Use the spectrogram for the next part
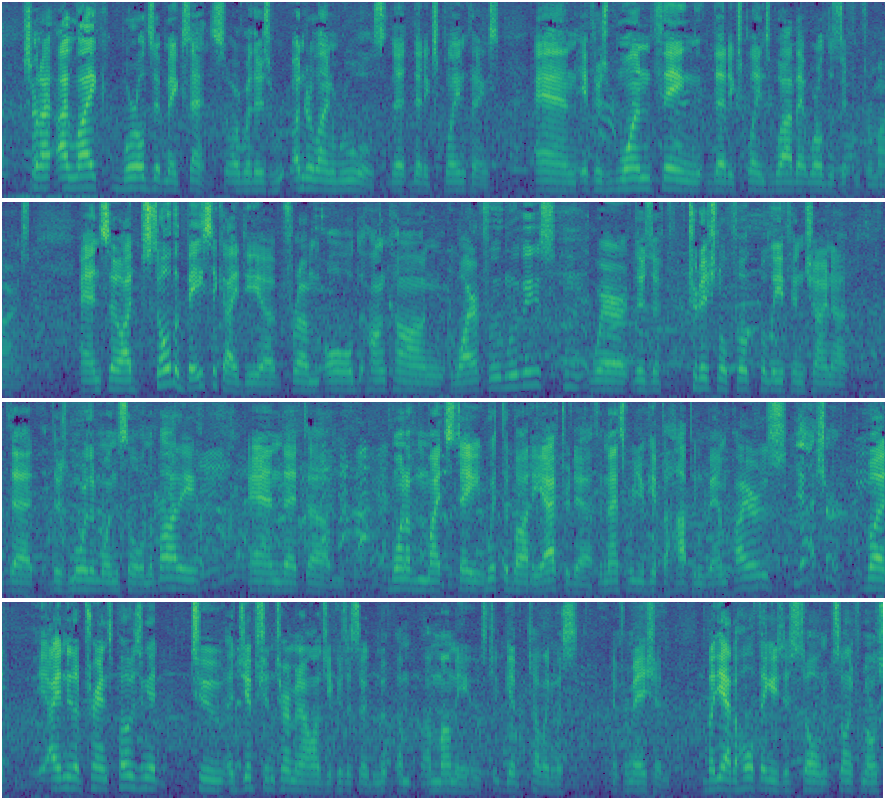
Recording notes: A "King" size episode straight from the aisles of Emerald City Comicon 2012.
